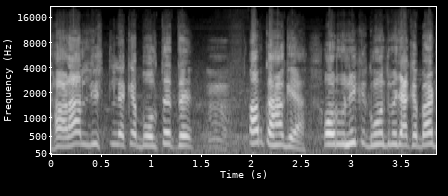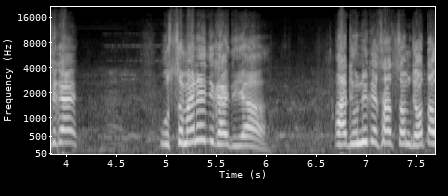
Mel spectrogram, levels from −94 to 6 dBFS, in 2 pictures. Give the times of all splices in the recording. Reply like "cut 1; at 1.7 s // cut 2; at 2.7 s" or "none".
none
